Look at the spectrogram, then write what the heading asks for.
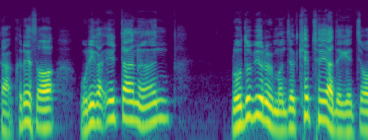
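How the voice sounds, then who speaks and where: Over a quiet background, a man with a fairly high pitch and a dark, mellow tone speaks at a moderate pace, his pitch swinging very widely. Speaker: real estate broker teaching staff. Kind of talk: tutorial. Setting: studio. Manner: casual, conversational; stumbles over words.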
